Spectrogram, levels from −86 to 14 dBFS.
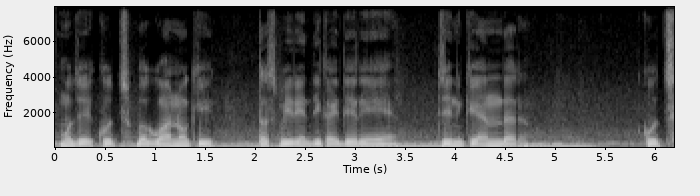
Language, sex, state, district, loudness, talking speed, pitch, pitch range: Hindi, male, Rajasthan, Bikaner, -13 LUFS, 125 wpm, 125 Hz, 105-135 Hz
